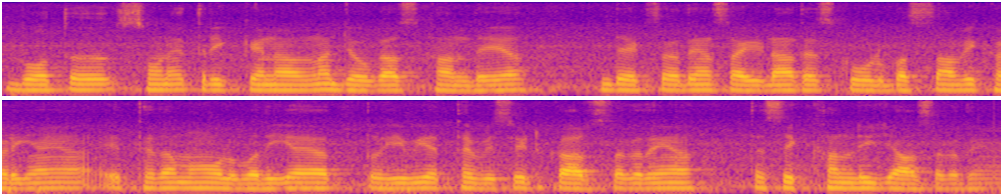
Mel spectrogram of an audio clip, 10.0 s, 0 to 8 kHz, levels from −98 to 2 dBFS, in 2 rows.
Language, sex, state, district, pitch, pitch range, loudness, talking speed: Punjabi, male, Punjab, Kapurthala, 130 Hz, 125-135 Hz, -17 LUFS, 220 wpm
